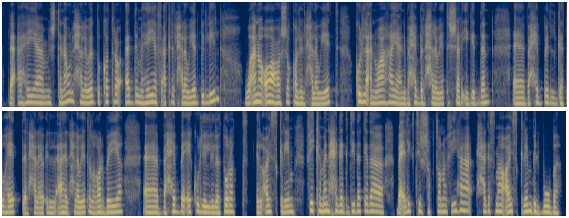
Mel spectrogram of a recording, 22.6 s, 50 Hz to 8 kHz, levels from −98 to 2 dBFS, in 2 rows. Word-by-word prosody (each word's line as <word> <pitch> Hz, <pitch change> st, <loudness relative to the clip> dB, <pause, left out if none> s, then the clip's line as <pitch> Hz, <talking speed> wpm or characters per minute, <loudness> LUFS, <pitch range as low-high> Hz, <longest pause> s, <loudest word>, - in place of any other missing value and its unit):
لأ 170 Hz, -, +2 dB
هي 180 Hz, +1 st, -1 dB
مش 170 Hz, -2 st, -6 dB
تناول 195 Hz, +7 st, 0 dB
الحلويّات 185 Hz, -3 st, -1 dB
بكترة 205 Hz, 0 st, -2 dB
قد 190 Hz, +1 st, +1 dB
ما 175 Hz, -2 st, -1 dB
هي 195 Hz, +1 st, +3 dB
في 175 Hz, -, -8 dB
أكل 175 Hz, +4 st, -3 dB
الحلويّات 170 Hz, +1 st, -1 dB
بالليل، 205 Hz, +9 st, 0 dB, 0.5 s
وأنا 190 Hz, +5 st, +5 dB
آه 200 Hz, 0 st, +7 dB
عاشقة 180 Hz, +2 st, +2 dB
للحلويات، 160 Hz, +3 st, -2 dB, 0.4 s
كُلّ 210 Hz, -1 st, +4 dB
أنواعها، 180 Hz, +2 st, +2 dB
يعني 155 Hz, -3 st, -1 dB
باحب 165 Hz, +2 st, -3 dB
الحلويّات 155 Hz, -1 st, -2 dB
الشرقي 170 Hz, -2 st, -2 dB
جدًا، 165 Hz, +5 st, -2 dB, 0.5 s
آآ 160 Hz, 0 st, 0 dB
باحب 165 Hz, +3 st, -4 dB
الجاتوهات، 165 Hz, 0 st, -1 dB
الحل 145 Hz, +1 st, -1 dB, 0.5 s
الحلويّات 155 Hz, +3 st, -1 dB
الغربيّة، 165 Hz, +2 st, +1 dB, 0.4 s
آآ 160 Hz, 0 st, +2 dB
باحب 175 Hz, +4 st, -2 dB
آكل 175 Hz, 0 st, +1 dB
ال 160 Hz, -, +3 dB
ل 155 Hz, -1 st, +2 dB
تُورَتْ، 180 Hz, +2 st, -1 dB, 0.2 s
الآيس 170 Hz, +2 st, 0 dB
كريم، 175 Hz, +1 st, -1 dB, 0.2 s
في 215 Hz, -1 st, +3 dB
كمان 195 Hz, 0 st, +3 dB
حاجة 190 Hz, 0 st, +3 dB
جديدة 190 Hz, +4 st, -2 dB
كده 190 Hz, -3 st, +1 dB, 0.3 s
بقى 160 Hz, -, +5 dB
لي 200 Hz, -, +1 dB
كتير 195 Hz, +1 st, -4 dB
شبطانة 180 Hz, +1 st, -3 dB
فيها 205 Hz, +3 st, -1 dB
حاجة 190 Hz, 0 st, -3 dB
اسمها 190 Hz, -1 st, +2 dB
آيس 180 Hz, 0 st, +1 dB
كريم 185 Hz, +2 st, +1 dB
بالبوبا 160 Hz, -4 st, +1 dB
175 Hz, 140 wpm, -24 LUFS, 160-190 Hz, 0.5 s, آه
